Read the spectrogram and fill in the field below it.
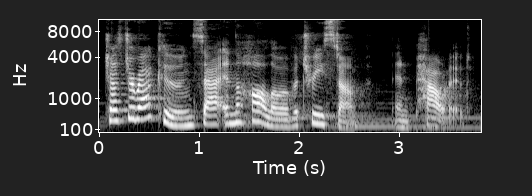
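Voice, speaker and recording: A woman narrating a children's storybook aloud in an expressive read-aloud style. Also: mid-range voice, normal speed, soft background music. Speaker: storybook reader.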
